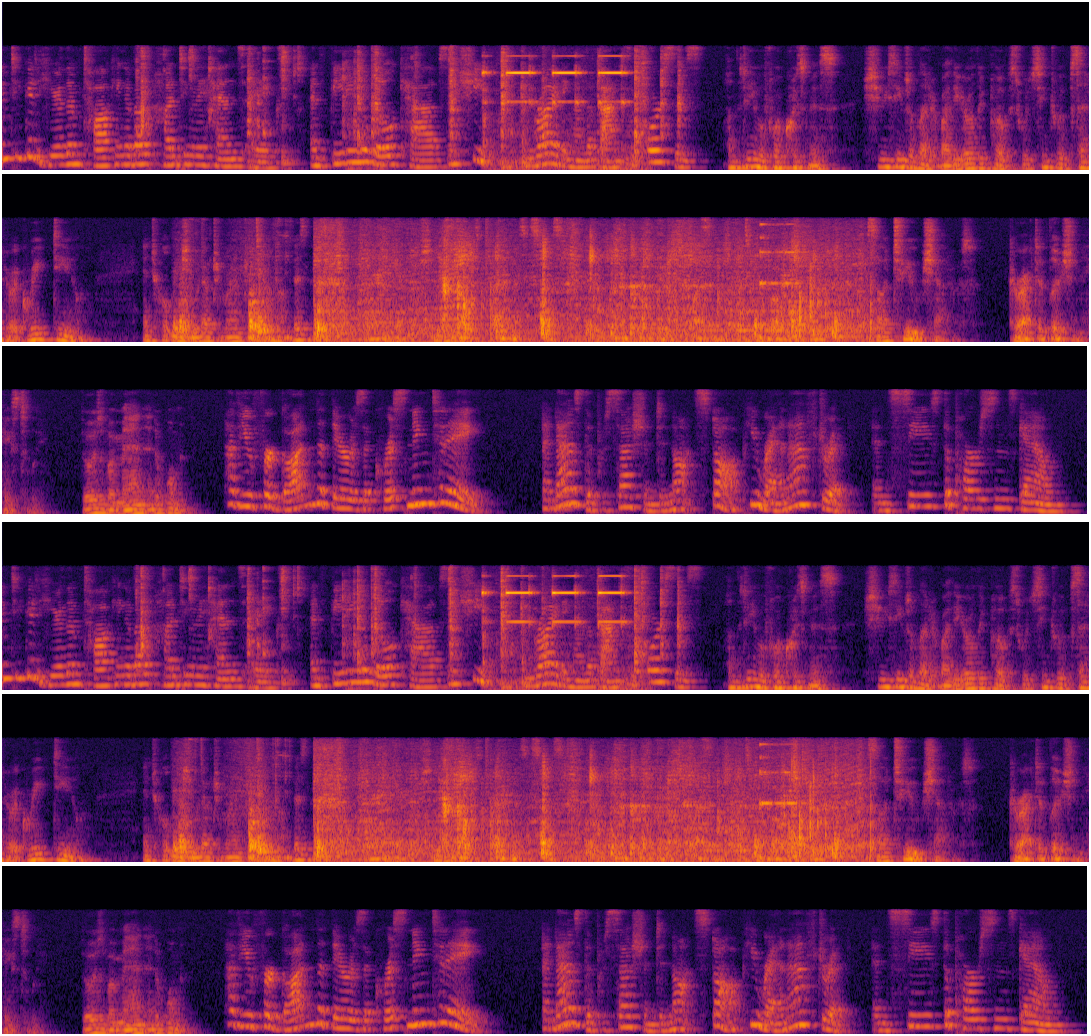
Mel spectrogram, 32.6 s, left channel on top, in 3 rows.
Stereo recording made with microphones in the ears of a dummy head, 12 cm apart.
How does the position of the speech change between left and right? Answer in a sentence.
You can hear the speech move from left to right.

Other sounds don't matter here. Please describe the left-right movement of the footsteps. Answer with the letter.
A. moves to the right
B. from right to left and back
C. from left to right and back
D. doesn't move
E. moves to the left
B.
